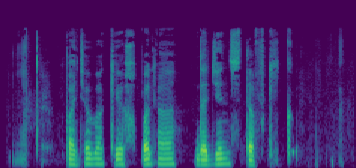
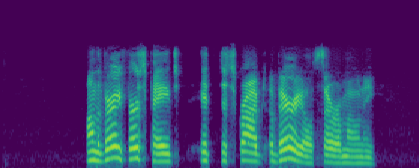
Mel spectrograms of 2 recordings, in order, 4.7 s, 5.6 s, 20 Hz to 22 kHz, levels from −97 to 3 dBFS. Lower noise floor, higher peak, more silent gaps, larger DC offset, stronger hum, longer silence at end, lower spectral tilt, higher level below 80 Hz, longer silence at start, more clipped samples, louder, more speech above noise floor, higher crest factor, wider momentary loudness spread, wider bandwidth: second, -57 dBFS vs -86 dBFS; second, -6 dBFS vs -2 dBFS; neither; neither; neither; first, 0.9 s vs 0.65 s; first, -6.5 dB/octave vs -2.5 dB/octave; about the same, -68 dBFS vs -64 dBFS; second, 0.3 s vs 1.15 s; neither; second, -26 LUFS vs -16 LUFS; second, 32 dB vs 69 dB; first, 22 dB vs 16 dB; first, 20 LU vs 14 LU; first, 11 kHz vs 7 kHz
